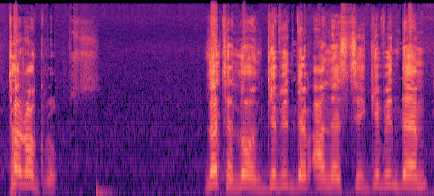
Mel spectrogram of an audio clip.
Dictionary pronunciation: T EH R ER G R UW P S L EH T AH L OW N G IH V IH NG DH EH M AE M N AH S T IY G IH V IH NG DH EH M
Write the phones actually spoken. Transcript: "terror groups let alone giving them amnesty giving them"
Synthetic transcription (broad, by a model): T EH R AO G R UW P S L EH T AH L OW N G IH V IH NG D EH M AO N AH S T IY G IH V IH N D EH M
